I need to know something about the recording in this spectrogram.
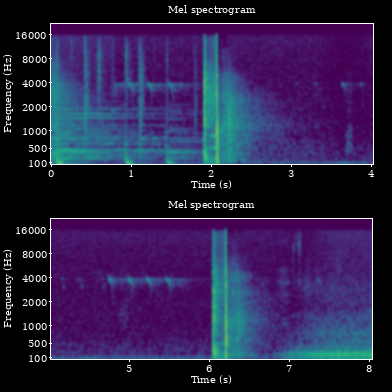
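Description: Background music with plucked notes ends about two seconds in with a sharp thwack of an arrow striking a bag archery target. A second sharp hit comes about six seconds in, and near the end a steady low hum of a car cabin on the move sets in.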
